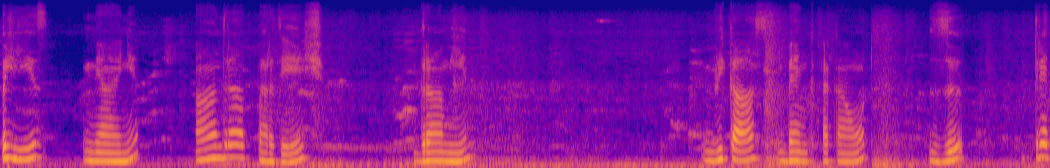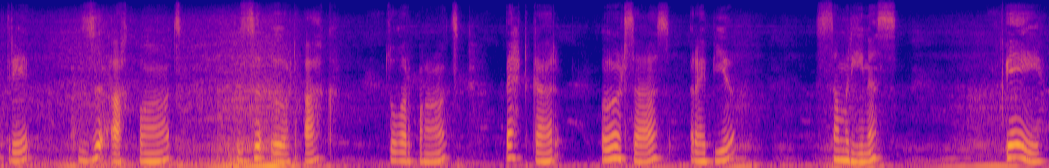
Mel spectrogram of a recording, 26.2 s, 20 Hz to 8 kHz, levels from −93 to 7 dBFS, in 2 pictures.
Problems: background sounds at intervals, continuous background conversations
